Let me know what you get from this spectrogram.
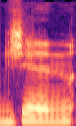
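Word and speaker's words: djinn: It deals with Genie, or Jinn. I'm pretty sure the D is silent. D-J-I-N-N.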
